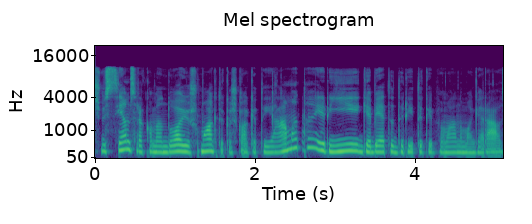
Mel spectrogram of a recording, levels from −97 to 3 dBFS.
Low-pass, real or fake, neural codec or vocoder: 10.8 kHz; real; none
